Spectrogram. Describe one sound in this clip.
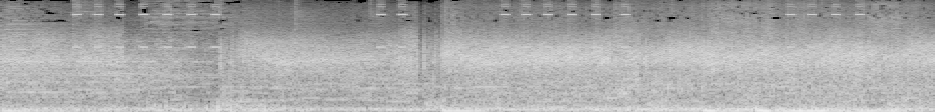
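Explosions boom and rumble in a video game.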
